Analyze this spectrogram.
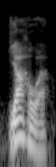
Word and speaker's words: Yahweh: Yahweh. The proper pronunciation of the name of Eloha God as directed in his Torah.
